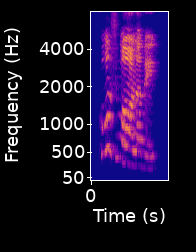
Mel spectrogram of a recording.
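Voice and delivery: put-on high, loud fluttery old lady calling; a theatrical old actress asking after her friend. Old actress calls out to the girl, high and loud. Miss Forcible voiced high.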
